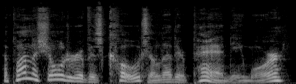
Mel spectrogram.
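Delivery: ordinary delivery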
